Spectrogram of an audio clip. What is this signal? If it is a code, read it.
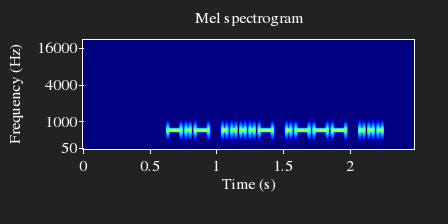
Morse code, heard as a keyed tone, about 34 wpm, 700 Hz. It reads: K4JS
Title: USA Call Signs - 4 Characters - 35wpm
